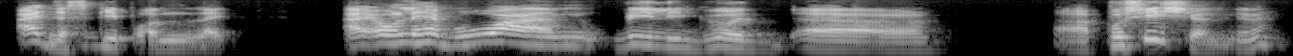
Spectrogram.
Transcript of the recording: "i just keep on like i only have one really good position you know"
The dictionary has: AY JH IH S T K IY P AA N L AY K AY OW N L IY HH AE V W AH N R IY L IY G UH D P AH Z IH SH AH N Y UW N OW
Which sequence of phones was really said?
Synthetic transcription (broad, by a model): AY JH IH S K IY P AA N L AY K AY OW N L IY HH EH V W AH N R IY L IY G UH D P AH S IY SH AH N Y UW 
